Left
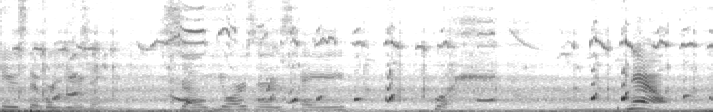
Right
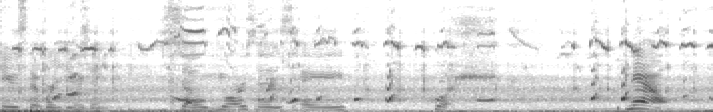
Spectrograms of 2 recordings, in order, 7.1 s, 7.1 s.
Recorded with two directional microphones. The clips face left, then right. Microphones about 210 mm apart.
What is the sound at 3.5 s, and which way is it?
Dog, 15° right (ahead or behind).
